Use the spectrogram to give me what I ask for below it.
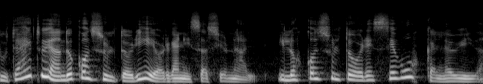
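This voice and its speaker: Here a woman speaks with a dark, mellow tone. Her pitch swings very widely. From Venezuela. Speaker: podcast guest, former association president. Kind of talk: casual interview.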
